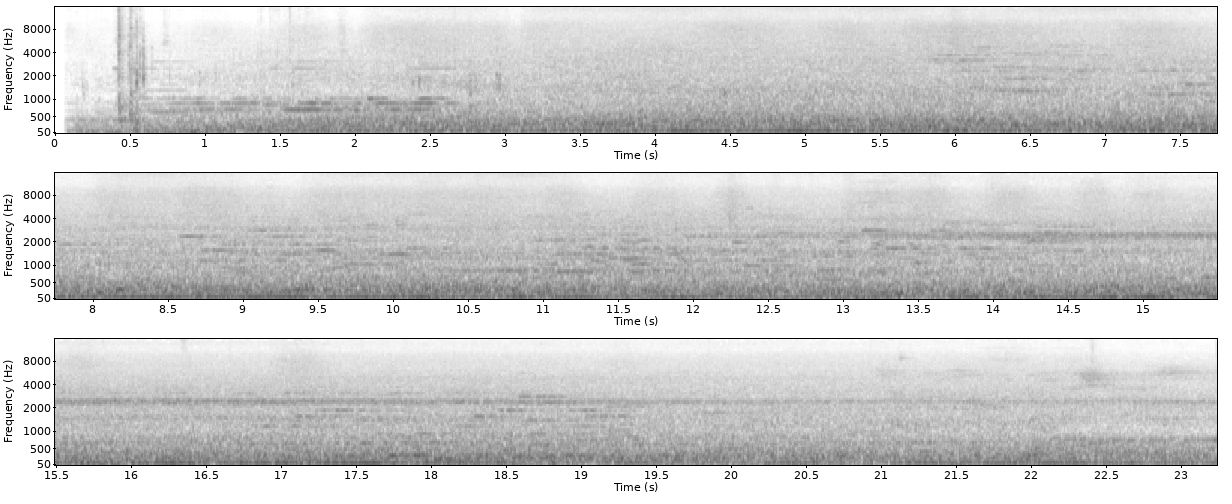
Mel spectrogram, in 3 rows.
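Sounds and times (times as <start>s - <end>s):
Yamanote Line train running clockwise: 0.1s - 23.2s.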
